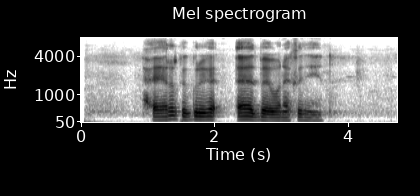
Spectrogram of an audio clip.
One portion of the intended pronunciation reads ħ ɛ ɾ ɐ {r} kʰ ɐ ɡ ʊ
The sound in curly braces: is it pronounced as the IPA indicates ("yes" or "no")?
yes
